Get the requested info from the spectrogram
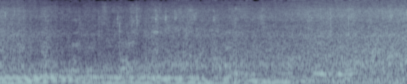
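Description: Street traffic: a motor vehicle engine humming at a steady pitch, dropping away about three seconds in.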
